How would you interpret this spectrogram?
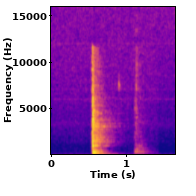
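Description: A finch thuds against window glass twice, a sharp knock followed half a second later by a softer tap, each ringing briefly in a quiet setting.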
